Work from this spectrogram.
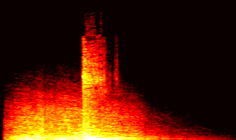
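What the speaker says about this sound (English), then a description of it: "spots a truck speeding towards Aika" Truck speeding toward a person on a rainy night, anime sound effect: a loud, sustained roaring rush with a squeal-like tone rising midway, then fading out over about two seconds, no voices.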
